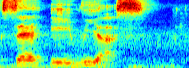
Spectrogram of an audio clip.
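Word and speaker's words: Σείριος: In ancient Greek, I believe in classical Greek, it's pronounced Seirios.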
